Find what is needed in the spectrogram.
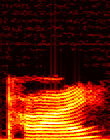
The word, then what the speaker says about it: Pi: Her name is Pi, like the math symbol. Just Pi.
